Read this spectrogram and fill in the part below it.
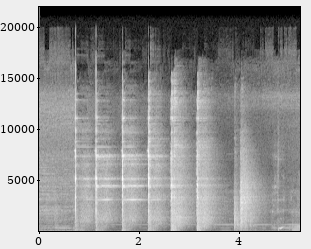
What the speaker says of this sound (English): I'm going to get our hammer.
